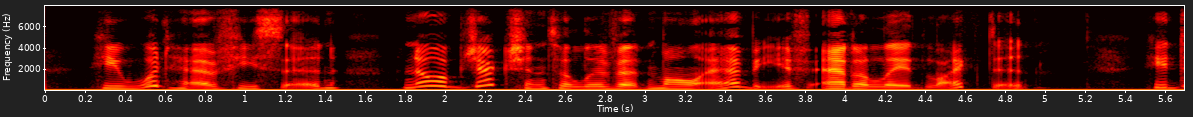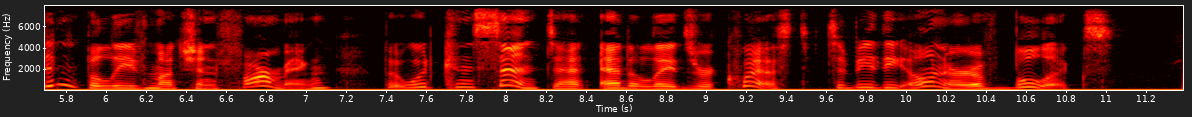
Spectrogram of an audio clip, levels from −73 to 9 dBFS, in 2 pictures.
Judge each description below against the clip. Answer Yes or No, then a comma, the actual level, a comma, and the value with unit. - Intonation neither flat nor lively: No, wide, 7.7 semitones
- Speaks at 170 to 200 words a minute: Yes, average, 180 wpm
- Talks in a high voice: Yes, high, 215 Hz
